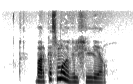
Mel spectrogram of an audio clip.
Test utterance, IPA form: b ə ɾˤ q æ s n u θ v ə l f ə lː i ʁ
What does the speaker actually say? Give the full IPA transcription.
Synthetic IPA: b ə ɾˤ k æ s m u h v ə l f ə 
